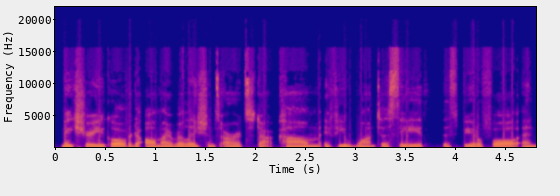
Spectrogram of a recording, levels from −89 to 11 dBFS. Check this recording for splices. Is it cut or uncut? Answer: uncut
